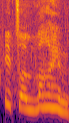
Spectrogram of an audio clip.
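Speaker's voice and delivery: high, loud frightened cry; cry of fright. Acted. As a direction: scream it in panic. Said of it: "cried Fernand in fright".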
